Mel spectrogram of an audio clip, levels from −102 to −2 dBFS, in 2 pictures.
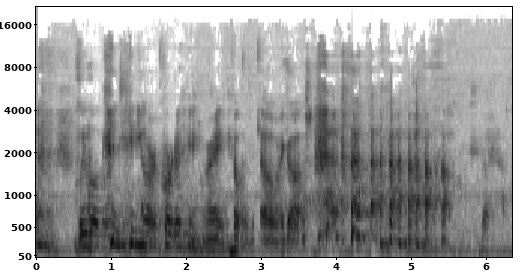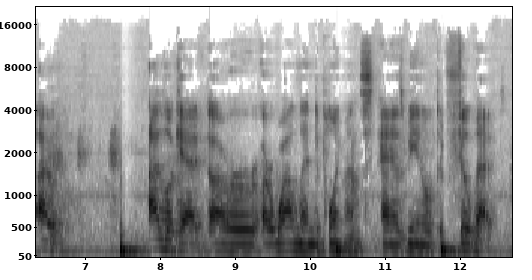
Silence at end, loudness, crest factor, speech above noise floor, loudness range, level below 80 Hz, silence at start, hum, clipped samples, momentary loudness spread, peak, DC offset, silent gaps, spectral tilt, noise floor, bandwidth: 0.05 s; -16 LUFS; 16 dB; 21 dB; 3 LU; -46 dBFS; 0 s; none; under 0.1%; 9 LU; 0 dBFS; under 0.1%; none; -6 dB/octave; -37 dBFS; 14.5 kHz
